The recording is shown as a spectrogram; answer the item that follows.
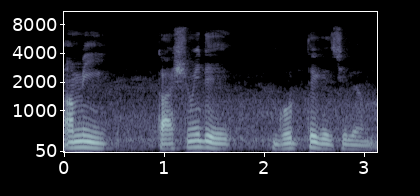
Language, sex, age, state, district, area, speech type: Bengali, male, 18-30, West Bengal, South 24 Parganas, urban, spontaneous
